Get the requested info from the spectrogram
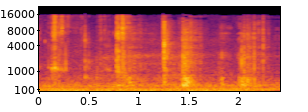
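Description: Chewing and biting a crispy fried chicken wing: a series of short, sharp crunches, about five or six in two seconds.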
